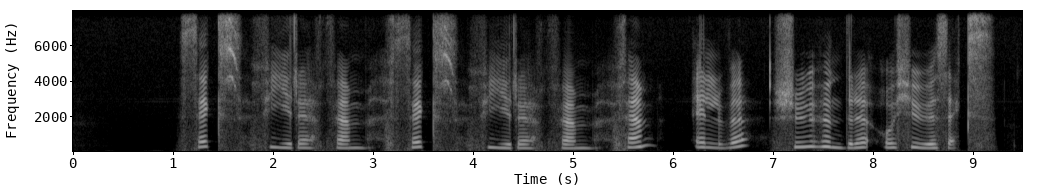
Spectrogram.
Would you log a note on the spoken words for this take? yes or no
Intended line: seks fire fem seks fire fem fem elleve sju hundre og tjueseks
no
